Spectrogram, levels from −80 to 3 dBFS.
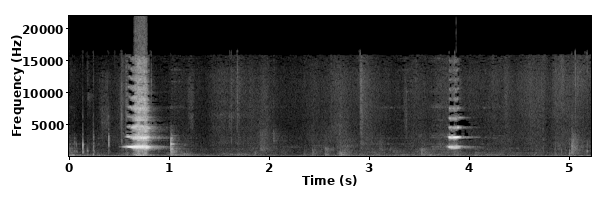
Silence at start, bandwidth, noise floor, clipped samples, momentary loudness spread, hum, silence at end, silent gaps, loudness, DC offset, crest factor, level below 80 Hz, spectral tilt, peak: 0.5 s; 17 kHz; -41 dBFS; 0.3%; 23 LU; none; 0.2 s; none; -8 LUFS; under 0.1%; 18 dB; -42 dBFS; 1.5 dB/octave; 0 dBFS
